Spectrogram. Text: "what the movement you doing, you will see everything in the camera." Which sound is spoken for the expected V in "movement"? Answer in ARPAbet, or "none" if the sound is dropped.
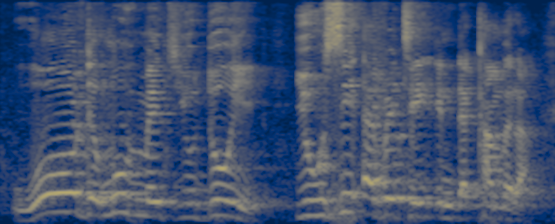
V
